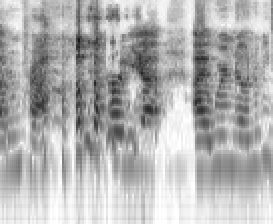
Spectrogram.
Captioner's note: laughs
